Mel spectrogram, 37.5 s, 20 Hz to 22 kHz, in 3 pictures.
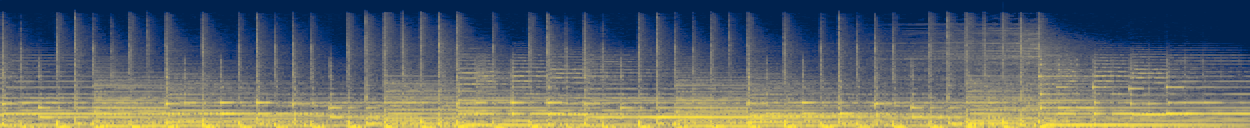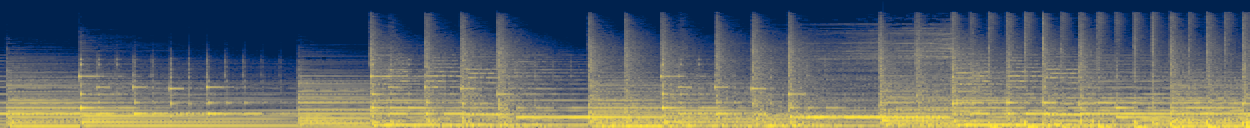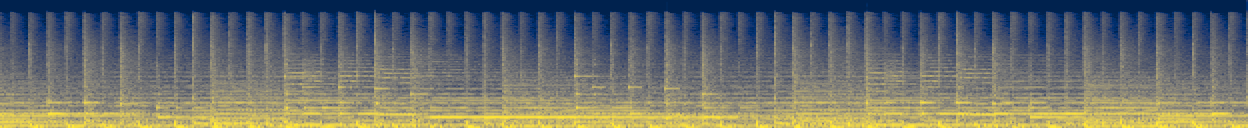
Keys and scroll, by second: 0.0 Left, 0.1 Left, 0.2 Left, 0.3 Left, 0.4 Left, 0.5 Left, 0.9 Left, 2.6 Down, 2.7 Down, 2.8 Down, 3.0 Down, 3.1 Down, 3.3 Down, 27.8 ctrl+z, 31.0 ctrl+z, 33.6 ctrl+z.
